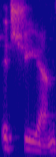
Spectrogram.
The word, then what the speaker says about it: Shein: We learned how to pronounce Shein. I think we did. You know, Cramer and Jassy confirmed it's Shein.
